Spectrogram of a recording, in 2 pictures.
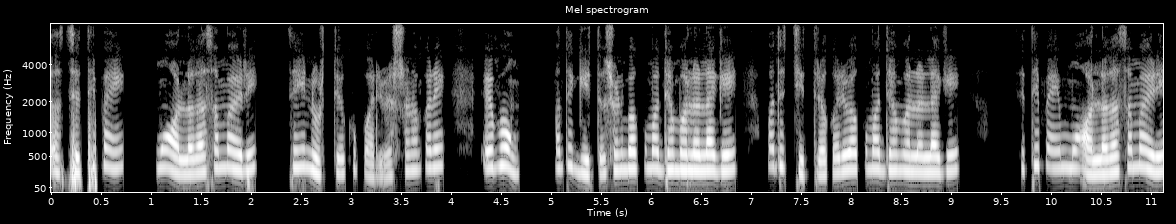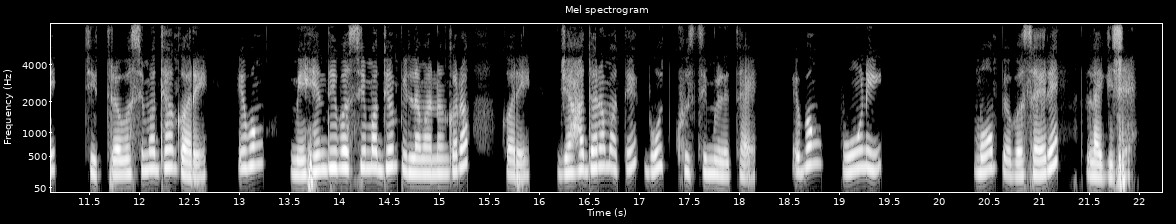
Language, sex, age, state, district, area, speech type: Odia, female, 18-30, Odisha, Kalahandi, rural, spontaneous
